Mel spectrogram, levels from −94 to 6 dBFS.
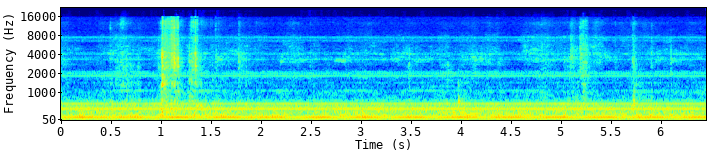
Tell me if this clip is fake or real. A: real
